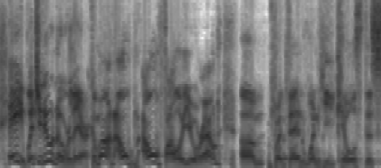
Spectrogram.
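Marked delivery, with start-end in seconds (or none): 0.0-3.0 high, squeaky, chatty imitation; squeaky game character. Imitating Todo calling someone over to tag along, high and squeaky. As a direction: imitate a friendly squeaky-voiced guy, pitched way up. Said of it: "pretty kind of squeaky".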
